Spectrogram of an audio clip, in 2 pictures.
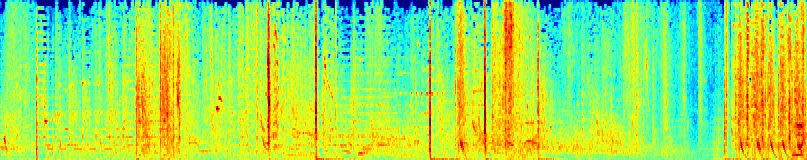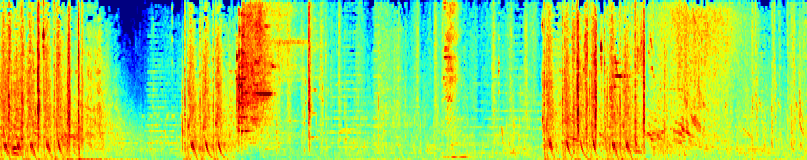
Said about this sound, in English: Deploying grenade!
